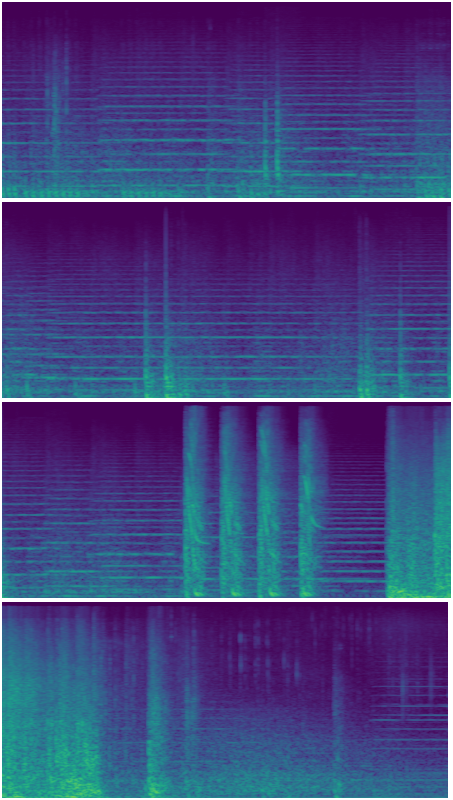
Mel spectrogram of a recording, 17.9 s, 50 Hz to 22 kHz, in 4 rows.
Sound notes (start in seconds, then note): 2.5 knocks; 5.9 hollow knock; 10.8 gunshots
